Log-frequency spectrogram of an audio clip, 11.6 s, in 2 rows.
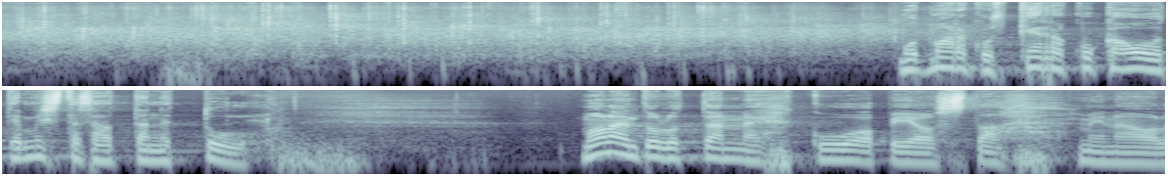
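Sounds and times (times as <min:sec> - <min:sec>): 
small round of applause: 0:00.0 - 0:05.6
speech: 0:04.5 - 0:07.4, 0:08.7 - 0:11.6.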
